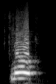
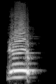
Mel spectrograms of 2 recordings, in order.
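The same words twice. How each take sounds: First: High loud nope; emphatic nope. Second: Loud high nope; emphatic nope. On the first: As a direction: shoot it down sharply. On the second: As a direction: reject it with a punch. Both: Real, not acted. Emphatic refusal of a bet.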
